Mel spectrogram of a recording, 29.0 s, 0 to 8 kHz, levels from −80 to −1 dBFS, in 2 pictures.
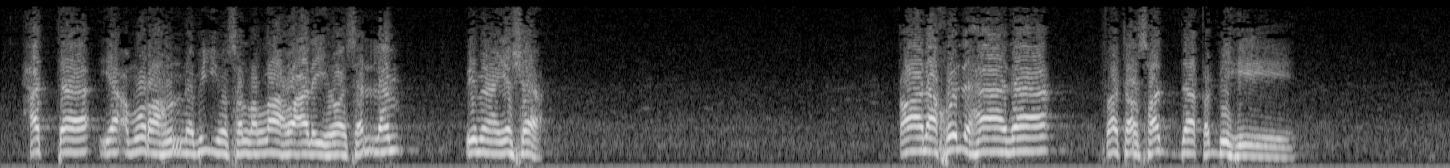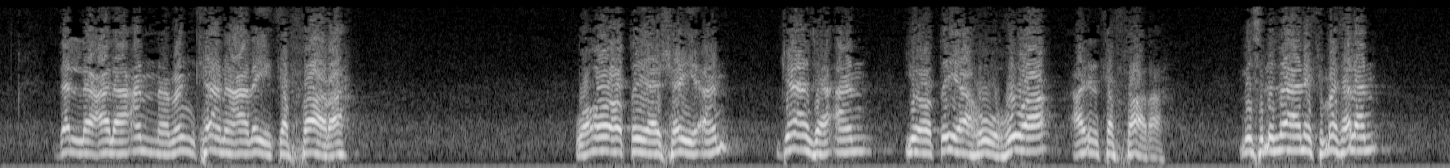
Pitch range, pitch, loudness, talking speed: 170-200 Hz, 185 Hz, -17 LUFS, 65 wpm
